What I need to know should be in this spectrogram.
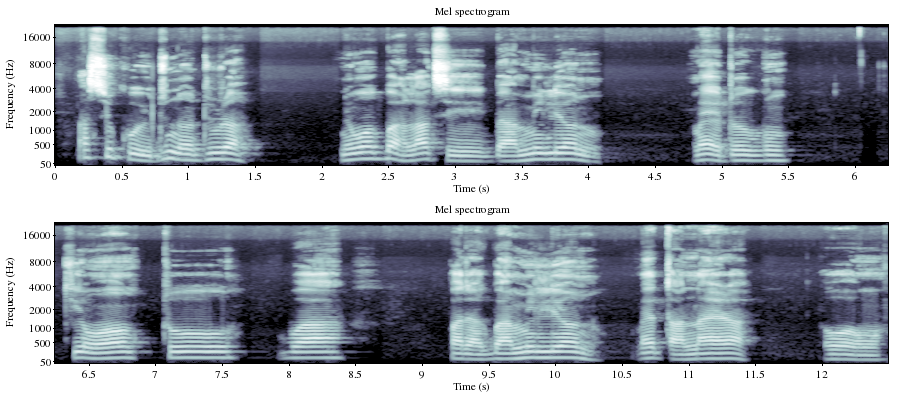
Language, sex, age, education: Yoruba, male, 15-29, tertiary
